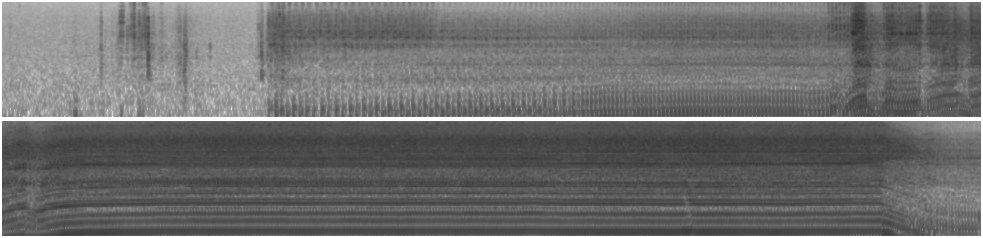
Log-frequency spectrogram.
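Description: Honda GX four-stroke string trimmer engine, freshly repaired: it catches a few seconds in and runs. It is then throttled up and holds a high, steady speed for several seconds, dropping back toward idle near the end.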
